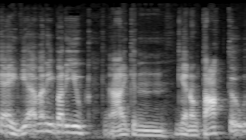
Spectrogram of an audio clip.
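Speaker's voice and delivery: ordinary talk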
